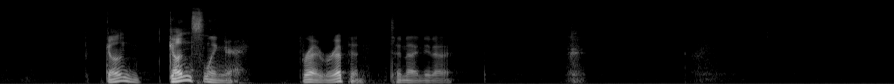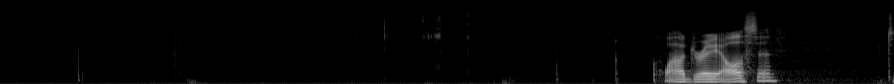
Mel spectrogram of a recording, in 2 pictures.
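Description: Trading cards rustle and slide in a hand.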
